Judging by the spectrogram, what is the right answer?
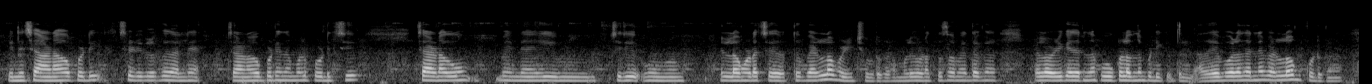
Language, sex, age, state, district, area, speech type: Malayalam, female, 45-60, Kerala, Kollam, rural, spontaneous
